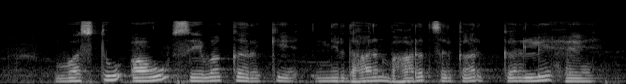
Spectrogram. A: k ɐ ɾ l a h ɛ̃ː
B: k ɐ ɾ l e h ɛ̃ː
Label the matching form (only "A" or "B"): B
